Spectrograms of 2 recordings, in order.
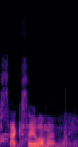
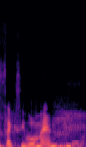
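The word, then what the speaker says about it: Sacsayhuamán: And I looked at the spelling and it's spelled totally different, but that's how everyone's been saying, like, oh, you have to see sexy woman.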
